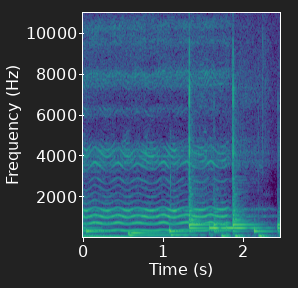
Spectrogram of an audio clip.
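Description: Live dangdut band music: a female singer holds one long note with a strong, wavering vibrato over a held bass and keyboard, and the drums come back in with a few sharp strokes about a second and a half in.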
